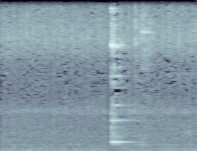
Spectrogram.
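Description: A steel cup clinks once against the rim of a steel pressure pan about one and a half seconds in, ringing briefly, over a steady low background hum.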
